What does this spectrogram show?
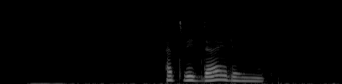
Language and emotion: Russian, neutral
